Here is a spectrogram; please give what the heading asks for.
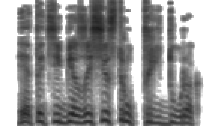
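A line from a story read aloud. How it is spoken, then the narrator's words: Spiteful hiss. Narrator (Russian): какой-то подлец … прошипел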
